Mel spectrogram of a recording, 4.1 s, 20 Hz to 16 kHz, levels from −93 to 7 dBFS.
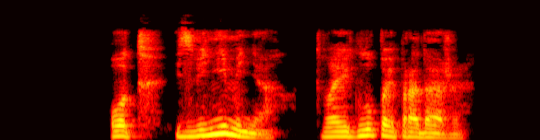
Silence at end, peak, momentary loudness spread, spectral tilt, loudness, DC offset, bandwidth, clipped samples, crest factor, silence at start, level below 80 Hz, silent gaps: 0.55 s; -8 dBFS; 15 LU; -6 dB/octave; -24 LUFS; under 0.1%; 7.8 kHz; under 0.1%; 18 dB; 0.85 s; -56 dBFS; 2.23-2.37 s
